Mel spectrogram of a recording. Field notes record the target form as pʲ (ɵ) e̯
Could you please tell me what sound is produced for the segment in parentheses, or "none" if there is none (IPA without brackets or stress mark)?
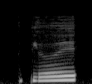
ɵ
